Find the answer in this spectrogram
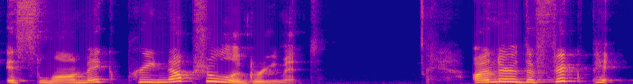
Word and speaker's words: fiqh: Under the fiqh, how do you say it, Armin? Fiqh? F-I-Q-K-A? Fiqh.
